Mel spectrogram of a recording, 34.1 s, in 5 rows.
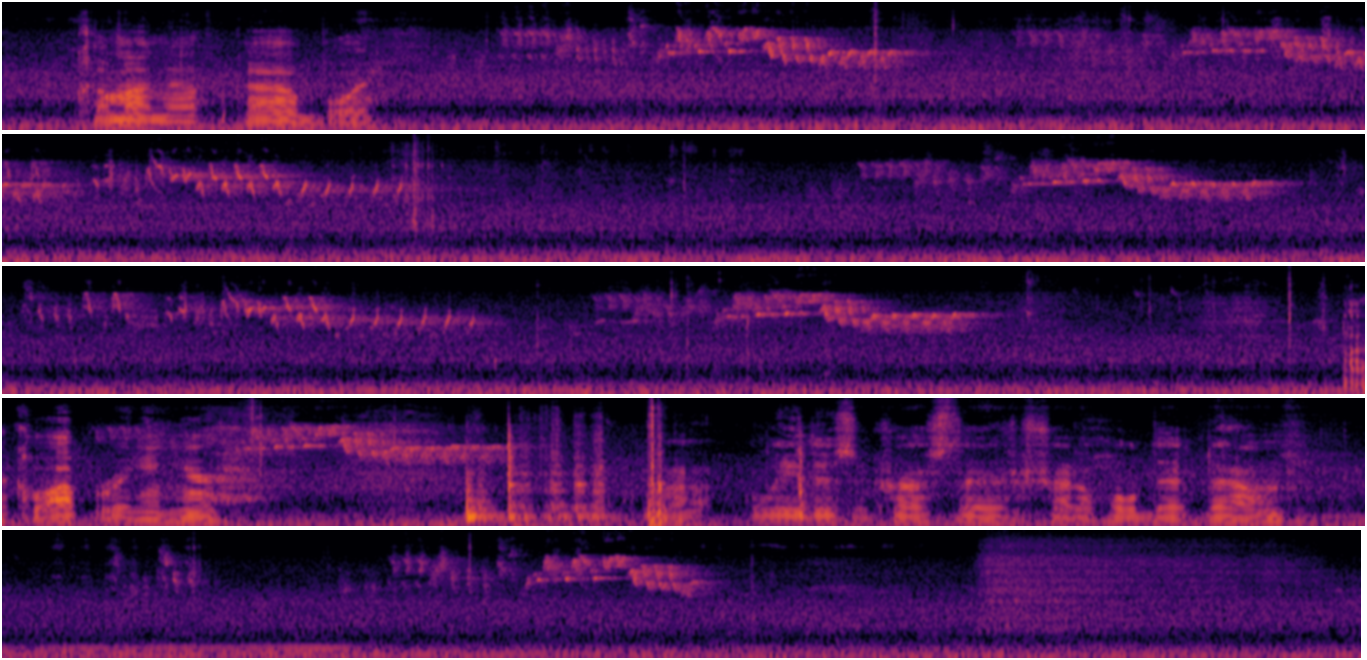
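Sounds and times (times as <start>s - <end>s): steady low rumble: 0.0s - 34.0s
songbird singing with trill: 2.2s - 9.0s, 10.9s - 23.1s, 27.7s - 30.9s.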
